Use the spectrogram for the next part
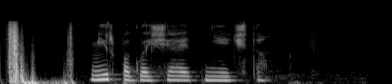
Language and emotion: Russian, neutral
